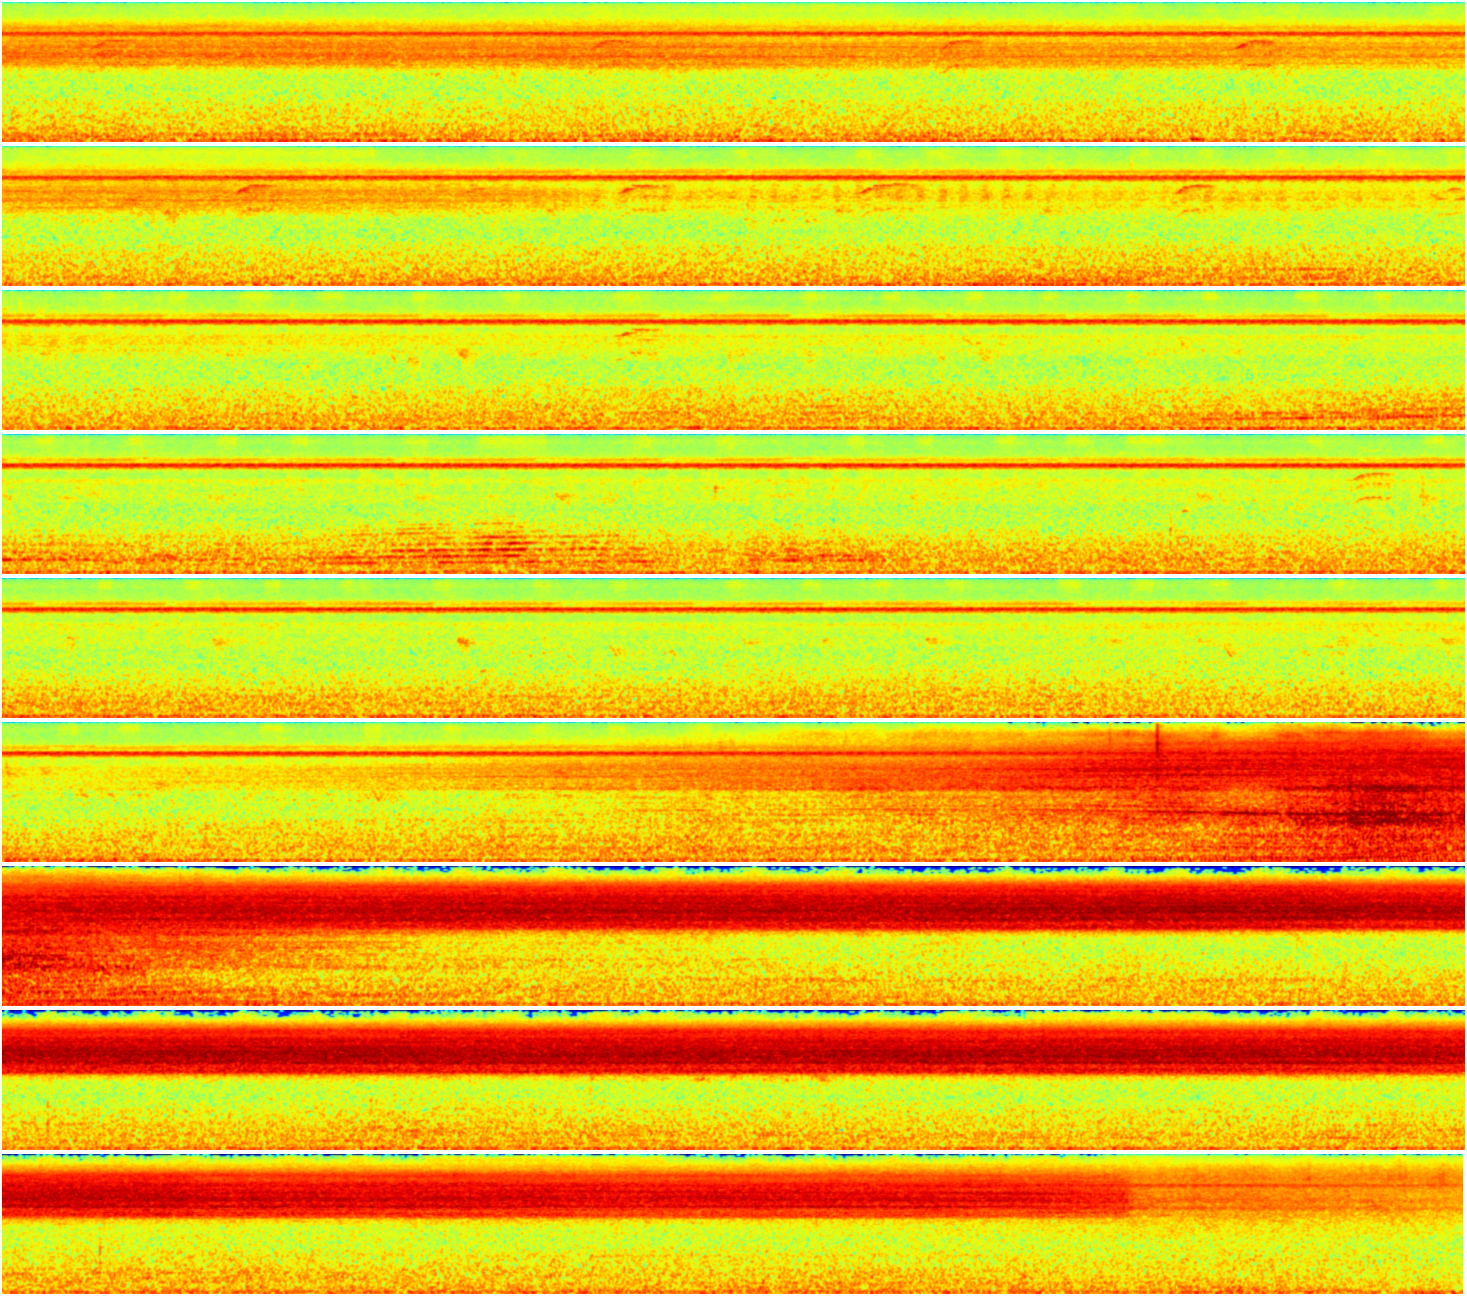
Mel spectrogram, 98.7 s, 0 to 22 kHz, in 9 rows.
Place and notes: {"title": "吳厝, Daying Rd., Daxi Dist. - Riverside Park", "date": "2017-08-08 16:26:00", "description": "The plane flew through, wind, bird, Cicada sound, Riverside Park\nZoom H2n MS+XY", "latitude": "24.90", "longitude": "121.30", "altitude": "71", "timezone": "Asia/Taipei"}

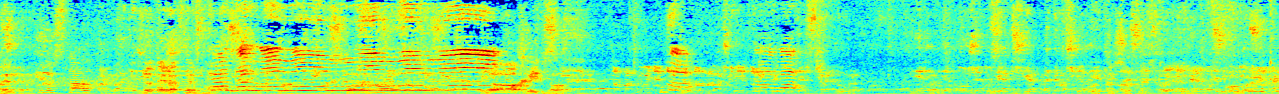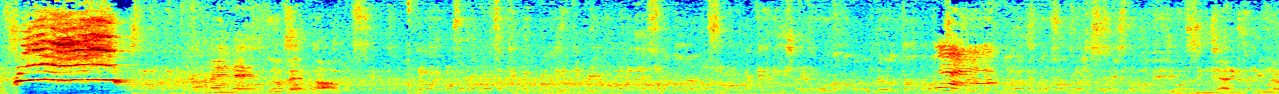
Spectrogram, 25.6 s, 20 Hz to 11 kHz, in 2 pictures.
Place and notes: {"title": "devinska nova ves, hostinec kolaj", "date": "2011-09-11 17:04:00", "description": "atmosphere in the beergarden of the pub kolaj. in the background you can hear a slovak dubbed radioplay about 9/11", "latitude": "48.22", "longitude": "16.98", "altitude": "155", "timezone": "Europe/Bratislava"}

